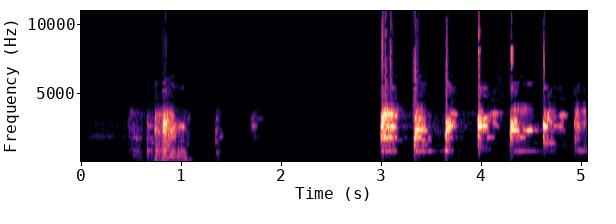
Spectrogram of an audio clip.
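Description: Metallic clattering of a cooking pot, then a run of about seven sharp, ringing bangs as a six-year-old girl in Upper Austria strikes the pot with a spoon as loud as she can, in a quick, uneven rhythm.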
